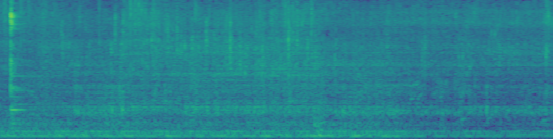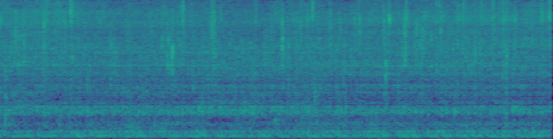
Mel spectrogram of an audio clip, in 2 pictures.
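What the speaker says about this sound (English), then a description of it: "So you see, it's getting harder. It's not bubbling as much." Taco shell frying in hot oil, a steady soft sizzle and crackle that stays low and even throughout, close by with no talking.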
